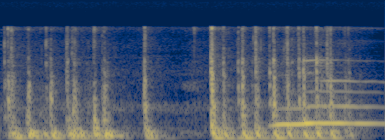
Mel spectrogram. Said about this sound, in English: Just hear you, like, it just sounds like you're just pounding on the keyboard. I've actually been told I have a very strong type.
